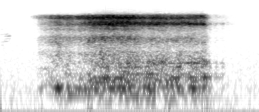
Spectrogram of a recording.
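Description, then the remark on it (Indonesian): A single slow breath drawn in through the right nostril during a breathing exercise, a steady airy hiss lasting under two seconds that rises in gently and cuts off cleanly, with no talking. “Inhale kanan.”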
